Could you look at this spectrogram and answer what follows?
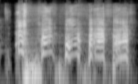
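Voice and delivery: very high giggle; squeaky laugh. Retold or imitated. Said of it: "He's about to do the squeaky voice".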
